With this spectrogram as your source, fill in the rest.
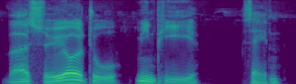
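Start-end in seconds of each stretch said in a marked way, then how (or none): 0.1-2.5 very slow, deep tree voice. Narrator reading a story, the talking tree addressing Siret: deep, very slow voice. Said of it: "en dyb og meget langsom stemme".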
